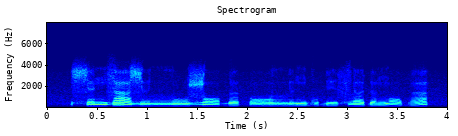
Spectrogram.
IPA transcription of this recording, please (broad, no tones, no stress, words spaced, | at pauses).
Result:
ɬɛnzaɮɘ lːo ɮɔɠɐ ɠɔlːɘ ŋɡoɠeflɐɗɐ ŋɔba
